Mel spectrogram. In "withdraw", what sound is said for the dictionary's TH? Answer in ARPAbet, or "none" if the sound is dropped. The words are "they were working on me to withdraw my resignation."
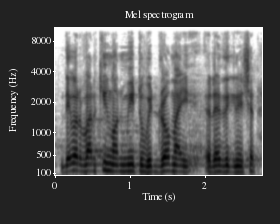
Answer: T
